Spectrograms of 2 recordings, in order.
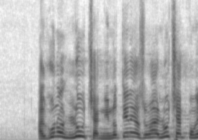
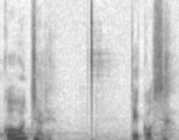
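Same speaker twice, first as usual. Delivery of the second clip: muttered aside; 14 semitones lower, 8 dB quieter than usual. Real, not acted. Aside in lowered voice.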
